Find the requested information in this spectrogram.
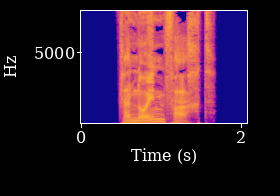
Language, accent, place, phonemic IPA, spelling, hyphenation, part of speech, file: German, Germany, Berlin, /fɛɐ̯ˈnɔɪ̯nfaxt/, verneunfacht, ver‧neun‧facht, verb, De-verneunfacht.ogg
- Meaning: 1. past participle of verneunfachen 2. inflection of verneunfachen: second-person plural present 3. inflection of verneunfachen: third-person singular present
